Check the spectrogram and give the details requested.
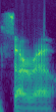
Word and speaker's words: thorough: So this is thorough being thorough right all that's changed is which syllable has the stress and that's another one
